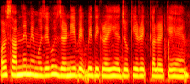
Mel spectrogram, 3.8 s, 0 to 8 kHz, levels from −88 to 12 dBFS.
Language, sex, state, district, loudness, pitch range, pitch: Hindi, female, Arunachal Pradesh, Papum Pare, -12 LUFS, 200-225 Hz, 210 Hz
